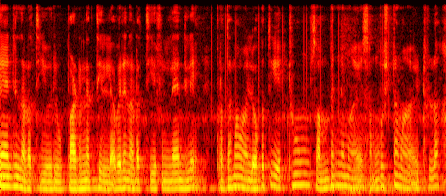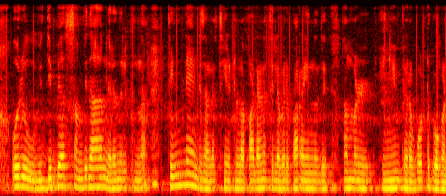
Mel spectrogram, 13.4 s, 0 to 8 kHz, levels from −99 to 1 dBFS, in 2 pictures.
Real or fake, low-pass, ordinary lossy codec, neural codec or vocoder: real; 7.2 kHz; none; none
